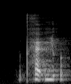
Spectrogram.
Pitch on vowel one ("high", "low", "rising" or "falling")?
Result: high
